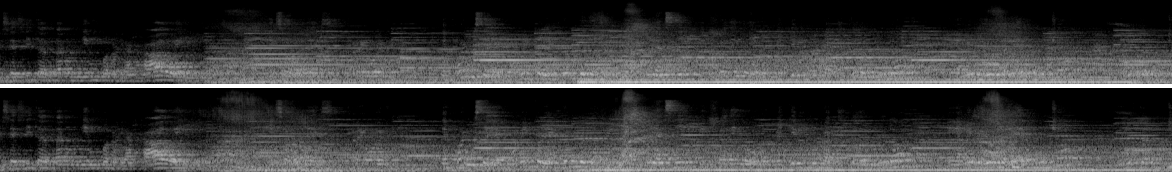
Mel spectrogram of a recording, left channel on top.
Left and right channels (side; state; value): both; normal; correlation 0.31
